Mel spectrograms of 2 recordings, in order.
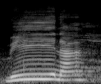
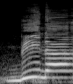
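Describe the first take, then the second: First: The first vowel is long. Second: The first vowel is short.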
